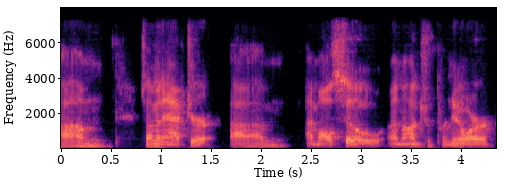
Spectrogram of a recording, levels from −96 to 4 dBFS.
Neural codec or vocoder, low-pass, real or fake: vocoder, 22.05 kHz, 80 mel bands, HiFi-GAN; 7.2 kHz; fake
